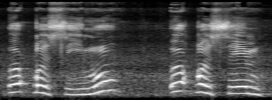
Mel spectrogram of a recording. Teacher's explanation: آواز پلٹ کے واپس آ رہی ہے تو ہمیں پتہ چل رہا ہے کہ ہم یہاں پر قلقلہ کر رہے ہیں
